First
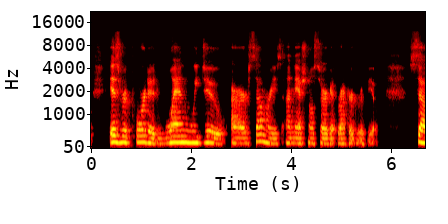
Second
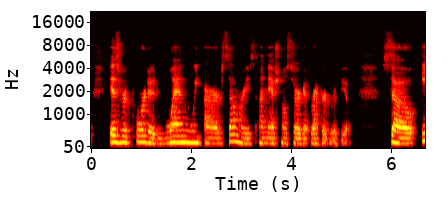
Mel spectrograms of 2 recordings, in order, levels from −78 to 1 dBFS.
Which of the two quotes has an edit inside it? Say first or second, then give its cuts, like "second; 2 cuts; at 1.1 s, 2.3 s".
second; 1 cut; at 2.2 s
